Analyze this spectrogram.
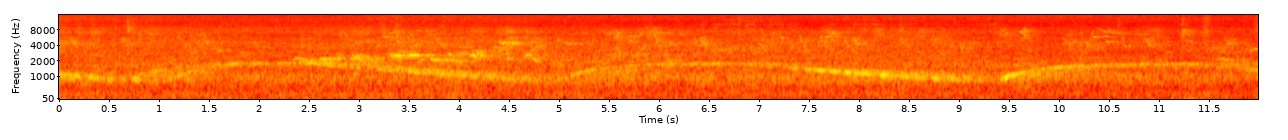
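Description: A wailing emergency siren rises and falls every four to five seconds over steady traffic hum, with no animal calls heard.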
